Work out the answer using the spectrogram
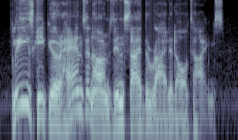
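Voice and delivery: put-on theme-park announcer voice. Comparing a speech to ride announcements, in a Disney ride announcer voice. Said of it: "That reminds me of like a Disney voice".

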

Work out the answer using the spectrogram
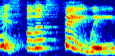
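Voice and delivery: loud, high-pitched shouting. Narrator reads a character finding what is in the opened sack, shouting. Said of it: "shouted Len".

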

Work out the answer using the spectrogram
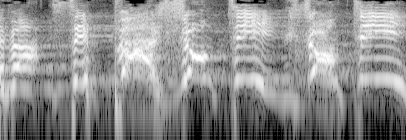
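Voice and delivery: high, loud, slow, reproachful shouting.

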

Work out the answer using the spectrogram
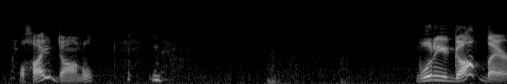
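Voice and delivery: swooping-pitch southern cartoon dog voice. Asked to practice a specific cartoon voice, speaker tries mimicking it: Goofy voice. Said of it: "listen to it a little bit and try to mimic".

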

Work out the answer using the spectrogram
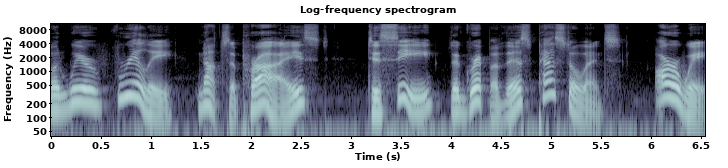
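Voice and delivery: exaggerated, overdone sing-song preaching cadence. Imitating how a Jehovah's Witness speaker talks: exaggerated Jehovah's Witness speaker cadence. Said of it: "That cadence, I'm trying to exaggerate it so that you can pick up on it".

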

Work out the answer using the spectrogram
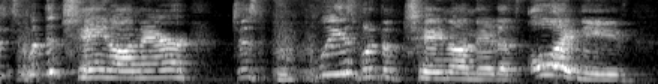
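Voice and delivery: loud, very high, frantic freaking-out yell. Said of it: "I actually thought you were yelling at me".

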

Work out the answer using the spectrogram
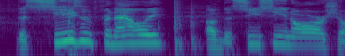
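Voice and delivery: loud, high, showy show-host voice.

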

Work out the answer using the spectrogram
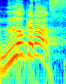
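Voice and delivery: put-on firm commanding voice. Retelling a story, quoting one man's firm, commanding words to another. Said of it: "in that firm, commanding voice".

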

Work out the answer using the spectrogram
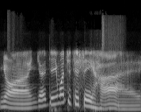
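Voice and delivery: goofy made-up character voice, drawn-out "hi". Speaker passes a greeting to the other speaker in a silly put-on voice. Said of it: "every time you start doing that voice".

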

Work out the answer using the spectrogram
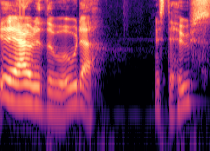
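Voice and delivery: bad, failed attempted Canadian accent. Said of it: "That's not even a Canadian accent".

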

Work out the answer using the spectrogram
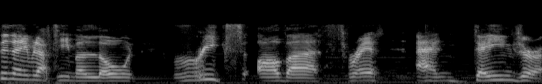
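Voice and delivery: heavily sarcastic tone, dripping with sarcasm. Announcing an upcoming matchup, speaker remarks on a team name in heavily sarcastic tone. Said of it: "I say with the most sarcastic tone possible".

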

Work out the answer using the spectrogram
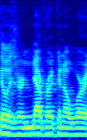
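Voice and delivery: ordinary talk

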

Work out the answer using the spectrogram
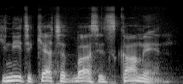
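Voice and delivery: fake, unconvincing put-on American accent. Answering a request for an American accent: put-on American accent. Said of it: "give us an American accent".

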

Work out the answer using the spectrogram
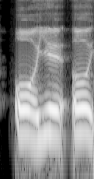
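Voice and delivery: put-on very high New Zealand accent. Imitating Kieran who just left the call: imitating Kieran, New Zealand accent. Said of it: "that's New Zealand".

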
